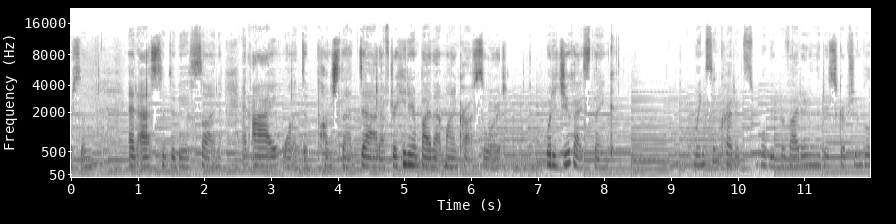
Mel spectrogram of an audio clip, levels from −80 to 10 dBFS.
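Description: No technical faults are audible.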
